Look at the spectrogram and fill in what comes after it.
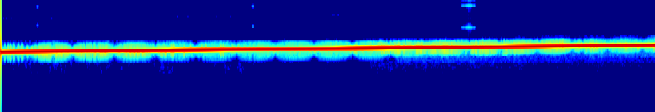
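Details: Hearing test played through headphones: a pure steady tone gliding slowly upward in pitch, a sweep testing hearing range.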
